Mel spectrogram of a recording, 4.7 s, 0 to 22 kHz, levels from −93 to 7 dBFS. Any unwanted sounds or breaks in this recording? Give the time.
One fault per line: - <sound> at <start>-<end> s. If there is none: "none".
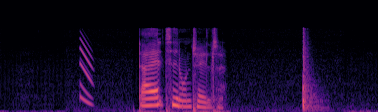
- chirp at 1.0-1.2 s
- thud at 3.8-4.1 s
